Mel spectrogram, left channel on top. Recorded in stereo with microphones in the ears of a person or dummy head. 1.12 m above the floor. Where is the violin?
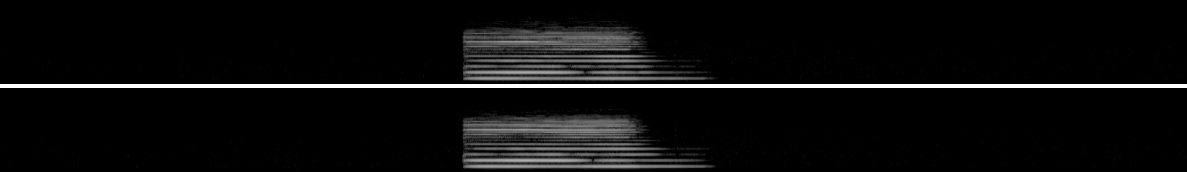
10° right (ahead or behind), 2.5 m.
